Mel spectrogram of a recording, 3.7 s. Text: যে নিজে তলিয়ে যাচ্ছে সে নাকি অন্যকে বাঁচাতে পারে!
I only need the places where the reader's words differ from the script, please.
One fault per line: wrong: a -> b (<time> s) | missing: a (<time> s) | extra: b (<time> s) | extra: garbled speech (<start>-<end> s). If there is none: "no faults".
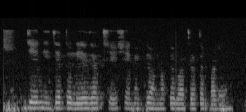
no faults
